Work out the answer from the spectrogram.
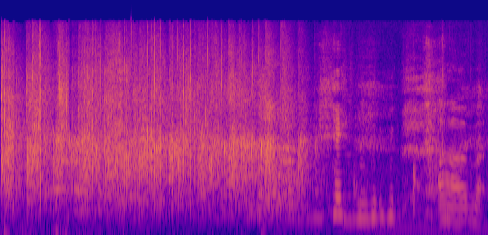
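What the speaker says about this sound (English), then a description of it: "So, round of applause for Nick." Round of applause from a classroom audience of students, dense clapping that fades out as a voice begins speaking.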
